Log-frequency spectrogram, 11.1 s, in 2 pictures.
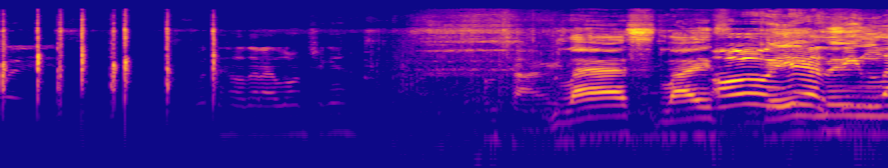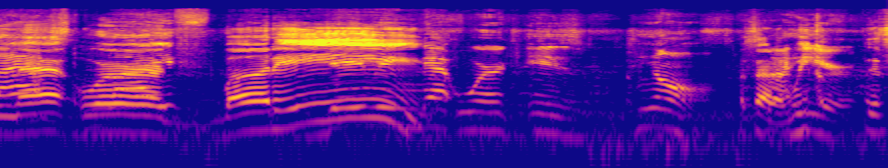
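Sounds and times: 
applause: 0.0 - 1.3
speech: 1.4 - 11.1.

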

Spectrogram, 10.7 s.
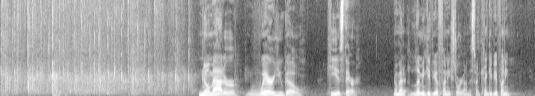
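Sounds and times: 
audience applause: 0.0 - 4.0
speech: 4.0 - 7.2, 7.9 - 10.3.

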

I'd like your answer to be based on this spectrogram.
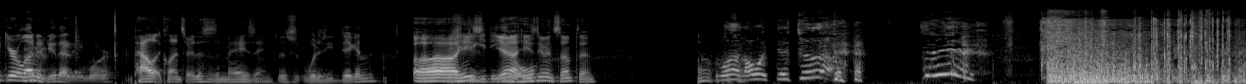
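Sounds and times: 
speech: 0.0 - 6.1, 7.0 - 9.9
bomb explosion in played video footage: 10.4 - 12.4.

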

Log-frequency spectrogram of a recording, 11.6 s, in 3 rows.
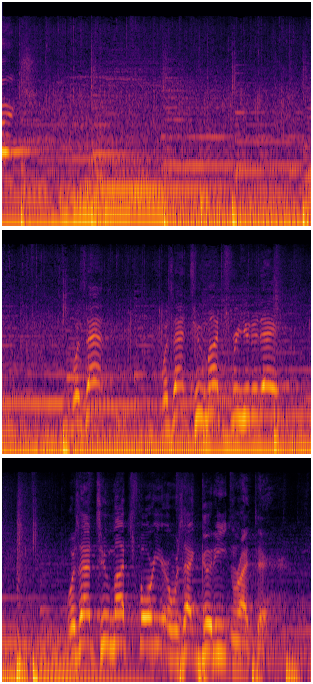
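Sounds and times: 
audience clapping hands: 0.0 - 8.2
speech: 5.9 - 7.5, 8.6 - 11.2.

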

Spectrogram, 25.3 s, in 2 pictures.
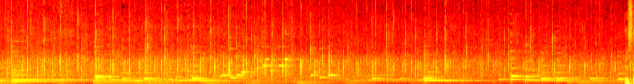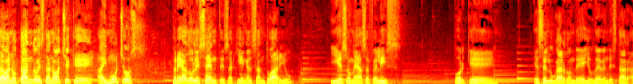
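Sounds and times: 
audience applauding loudly: 0.0 - 17.2
speech: 12.6 - 15.6, 16.2 - 18.6, 19.3 - 20.7, 21.8 - 22.8, 23.4 - 25.3.

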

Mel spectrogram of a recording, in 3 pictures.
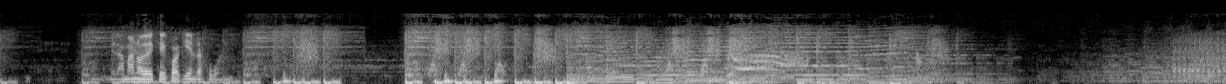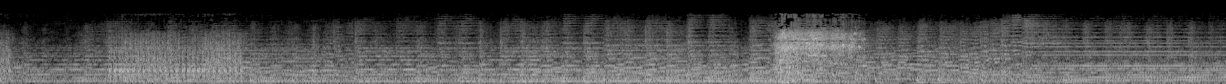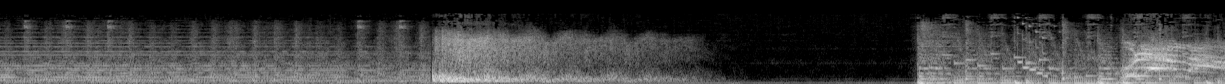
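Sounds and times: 
dense orchestral video game intro music: 0.0 - 30.2, 33.6 - 36.7
speech: 1.1 - 2.5
booming explosions: 28.8 - 31.8
loud crashing impacts: 28.8 - 31.8.

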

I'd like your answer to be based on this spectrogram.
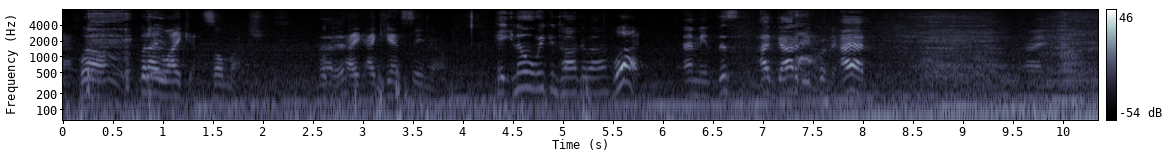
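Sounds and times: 
speech: 0.2 - 2.0, 2.6 - 8.8, 9.6 - 10.3
motorcycle riding by: 7.5 - 10.3.

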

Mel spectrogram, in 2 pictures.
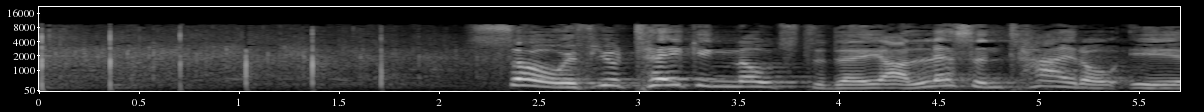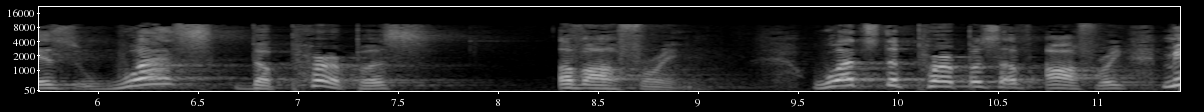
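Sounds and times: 
audience hand clapping: 0.0 - 2.6
speech: 2.3 - 7.7, 8.3 - 9.0, 9.6 - 11.3.

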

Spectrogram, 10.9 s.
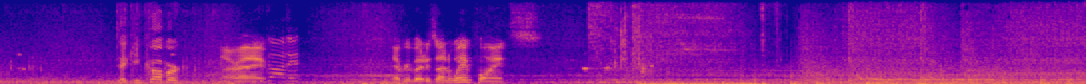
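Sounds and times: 
speech: 1.2 - 3.1, 3.9 - 6.2
heavy motorized loading bay doors grinding open: 5.4 - 10.8.

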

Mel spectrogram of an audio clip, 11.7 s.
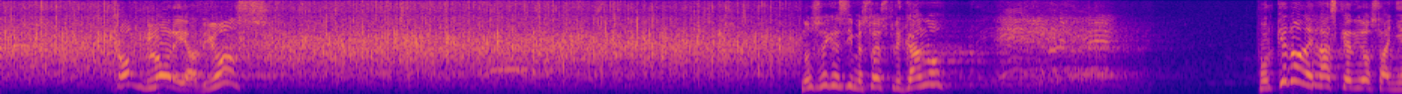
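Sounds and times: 
audience applauding: 0.0 - 7.1
speech: 1.0 - 2.4, 6.6 - 8.0, 10.5 - 11.6.

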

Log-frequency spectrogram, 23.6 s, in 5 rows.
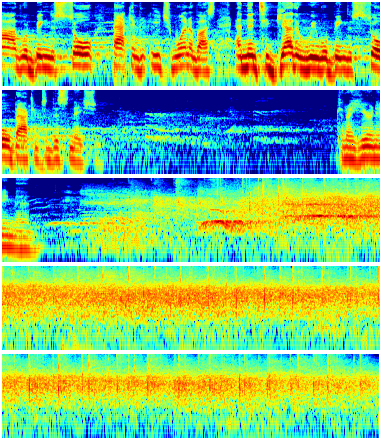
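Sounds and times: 
speech: 0.2 - 6.0, 8.9 - 10.6
audience applauding: 10.9 - 23.6.

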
